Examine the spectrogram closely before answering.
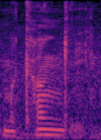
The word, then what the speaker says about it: Macungie: We're about 5 hours south in the town of, I believe it's pronounced Macungie.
